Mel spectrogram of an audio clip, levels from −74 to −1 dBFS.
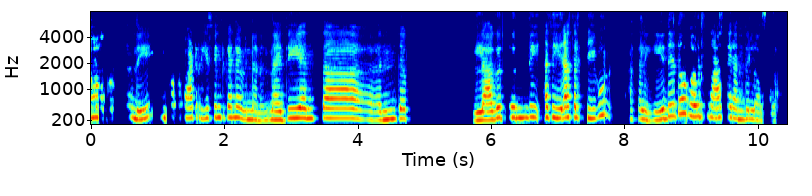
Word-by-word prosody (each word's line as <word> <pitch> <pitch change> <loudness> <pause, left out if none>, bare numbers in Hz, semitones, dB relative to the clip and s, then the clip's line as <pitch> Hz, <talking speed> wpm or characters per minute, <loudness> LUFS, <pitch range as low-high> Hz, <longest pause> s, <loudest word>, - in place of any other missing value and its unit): ఆ! - - +2 0.3
గుర్తుంది. 245 -2 -2 0.3
ఇంకొక 290 +3 -8
పాట 255 0 -1
రీసెంట్‌గానే 270 +2 -1
విన్నాను 220 -3 -2
నది 215 +3 +2 0.2
అంతా 250 +1 0 0.8
అందమ్ 235 +3 +1 1.1
లాగుతుంది 265 +5 +2 0.2
అది 270 -1 +2 0.2
అసలు 275 -1 0
ట్యూన్ 300 +7 -1 0.3
అసలు 225 0 -2 0.2
ఏదేదో 300 +10 +2
వర్డ్స్ 290 0 +1
రాసారు 265 +1 -2
అందులో 225 0 -2
అసలా. 185 0 -18
255 Hz, 110 wpm, -19 LUFS, 230-275 Hz, 1.1 s, ఆ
